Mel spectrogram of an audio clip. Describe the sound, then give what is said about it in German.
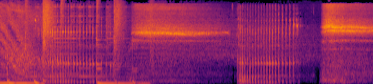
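Someone imitates loud, exaggerated snoring: a few long, rattling, throaty snores with gritty pulsing, separated by brief pauses, with no other talking. “Ich habe mir gerade gedacht, ich hoffe, du schnarchst in echt nicht so, deine arme Freundin.”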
